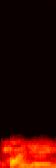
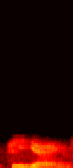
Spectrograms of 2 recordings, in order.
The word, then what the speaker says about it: pyang: It's called PyYang or Pyang or however you want to pronounce it, Pyang essentially.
